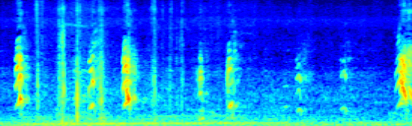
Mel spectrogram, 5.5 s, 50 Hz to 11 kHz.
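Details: A 12-week-old German Shepherd puppy doing rag bite work, giving short yappy barks at uneven intervals with quieter gaps between, over a low steady hum.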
